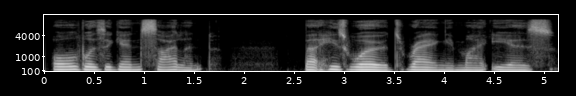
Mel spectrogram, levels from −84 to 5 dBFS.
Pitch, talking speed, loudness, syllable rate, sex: 165 Hz, 130 wpm, -18 LUFS, 3.2 syllables/s, female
